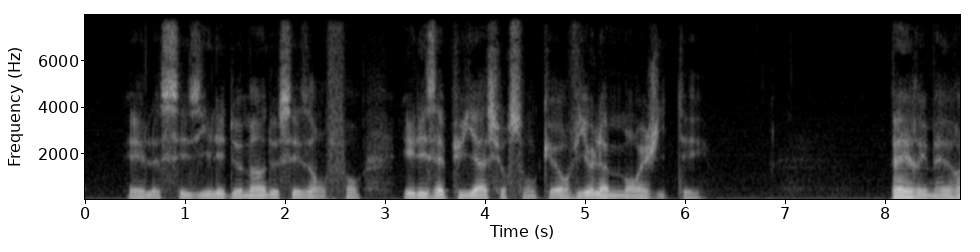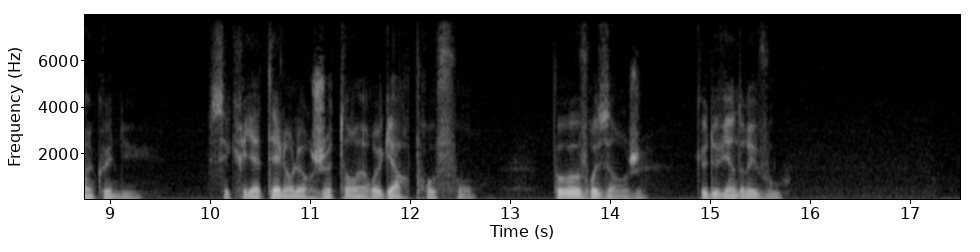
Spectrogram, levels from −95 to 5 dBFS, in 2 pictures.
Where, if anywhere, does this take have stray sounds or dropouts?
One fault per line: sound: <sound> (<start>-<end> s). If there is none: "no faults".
no faults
